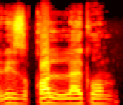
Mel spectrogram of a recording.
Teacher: কুম রিজ কল্লাকুম এখানে কফের উপরে তানভিন আছে দুই জবর আছে এই তানভিনের পরে লাম আসছে লাম হচ্ছে ইদগমে বেলা গুনার হরফ সুতরাং এখানে গুন্না ছাড়া পড়তে হবে রিজ কল্লাকুম গুন্নাহ করা যাবে না গুন্নাহ করলে কেমন হতো রিজ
